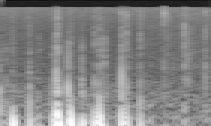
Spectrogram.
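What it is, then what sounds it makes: Faux leather stress ball, soft. Fingers and nails tap quickly on a soft yellow stitched smiley stress ball with a faux leather cover. Nine dull, low thuds with short bright clicks land in the first second, then the sound fades to quiet.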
